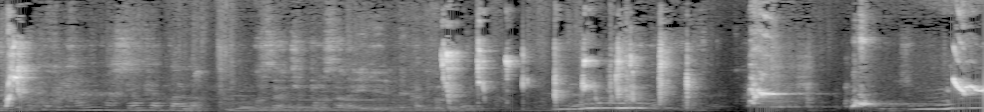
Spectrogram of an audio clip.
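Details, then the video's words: Grey parrot chattering in a busy mix of clicks, short squeaks, rising whistles and lower warbled notes, coming in rapid irregular bursts over about ten seconds. "Jako Papağanı Sesi"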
